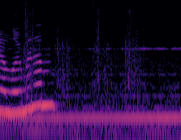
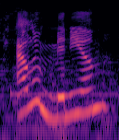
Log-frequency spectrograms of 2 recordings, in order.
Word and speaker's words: aluminium: Anyone British in chat knows why was the aluminium, what, do you know why an extra syllable? Did y'all add the syllable or did Americans remove it? Yeah, I know can't deconstruct.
